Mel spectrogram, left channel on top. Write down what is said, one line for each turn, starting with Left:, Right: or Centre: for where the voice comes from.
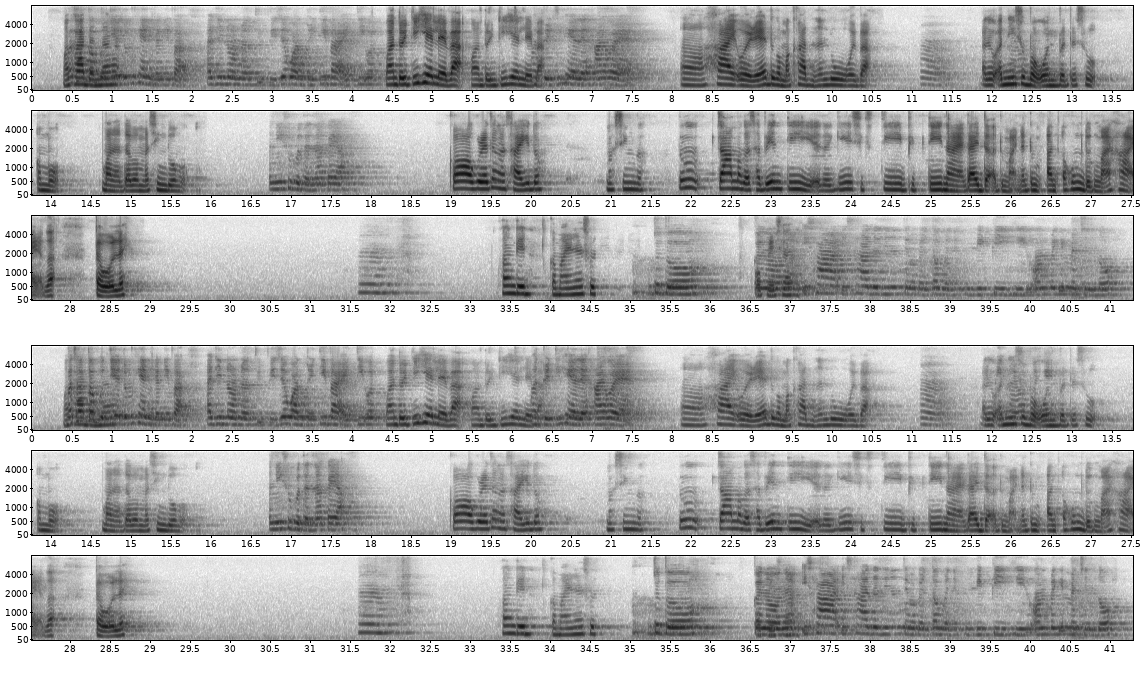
Left: ꯃꯈꯥꯗꯅ
Right: ꯃꯊꯛꯇꯕꯨꯗꯤ ꯑꯗꯨꯝ ꯍꯦꯟꯒꯅꯤꯕ ꯍꯥꯏꯗꯤ ꯅꯣꯔꯃꯦꯜ ꯕꯤ ꯄꯤꯖ one twenty by eight.
Left: One twenty ꯍꯦꯜꯂꯦꯕ ꯋꯥꯟ ꯇ꯭ꯋꯦꯟꯇꯤ ꯍꯦꯜꯂꯦꯕ
Right: ꯋꯥꯟ ꯇ꯭ꯋꯦꯟꯇꯤ ꯍꯦꯜꯂꯦ ꯍꯥꯏ ꯑꯣꯏꯔꯦ
Left: ꯑ ꯍꯥꯏ ꯑꯣꯏꯔꯦ ꯑꯗꯨꯒ ꯃꯈꯥꯗꯅ ꯂꯣ ꯑꯣꯏꯕ꯫
Right: ꯎꯝ ꯕꯤ
Left: ꯑꯗꯨ
Right: ꯄꯤ
Left: ꯑꯅꯤꯁꯨꯕ
Right: ꯍꯥꯏ ꯑꯣꯏꯕꯒꯤ
Left: ꯑꯣꯟꯕꯗꯁꯨ ꯑꯃꯨꯛ꯫ ꯃꯥꯟꯅꯗꯕ ꯃꯁꯤꯡꯗꯣ ꯑꯃꯨꯛ꯫
Right: ꯑꯅꯤꯁꯨꯕꯗꯅ ꯀꯌꯥ꯫
Left: ꯀꯥꯎꯈ꯭ꯔꯦꯗ ꯉꯁꯥꯏꯒꯤꯗꯣ ꯃꯁꯤꯡꯒ ꯑꯗꯨꯝ ꯆꯥꯝꯃꯒ ꯁꯚꯦꯟꯇꯤ ꯑꯗꯒꯤ ꯁꯤꯛꯁꯇꯤ ꯐꯤꯐꯇꯤ ꯅꯥꯏ ꯑꯗꯥꯏꯗ ꯑꯗꯨꯃꯥꯏꯅ ꯑꯗꯨꯝ ꯑꯍꯨꯝꯗꯣ ꯑꯗꯨꯃꯥꯏꯅ ꯍꯥꯏꯔꯒ ꯇꯧꯔ ꯂꯩ꯫
Right: ꯎꯝ꯫
Left: ꯈꯪꯗꯦ ꯀꯃꯥꯏꯅ
Right: ꯑꯗꯨꯗꯣ ꯀꯩꯅꯣꯅ
Left: ꯑꯣꯄꯔꯦꯁꯟ
Right: ꯏꯁꯥ ꯏꯁꯥꯗꯗꯤ ꯅꯠꯇꯦꯕ ꯀꯩꯅꯣ ꯇꯧꯕꯩꯅꯦ ꯕꯤ ꯄꯤꯒꯤ ꯑꯣꯟꯕꯒꯤ ꯃꯦꯆꯤꯟꯗꯣ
